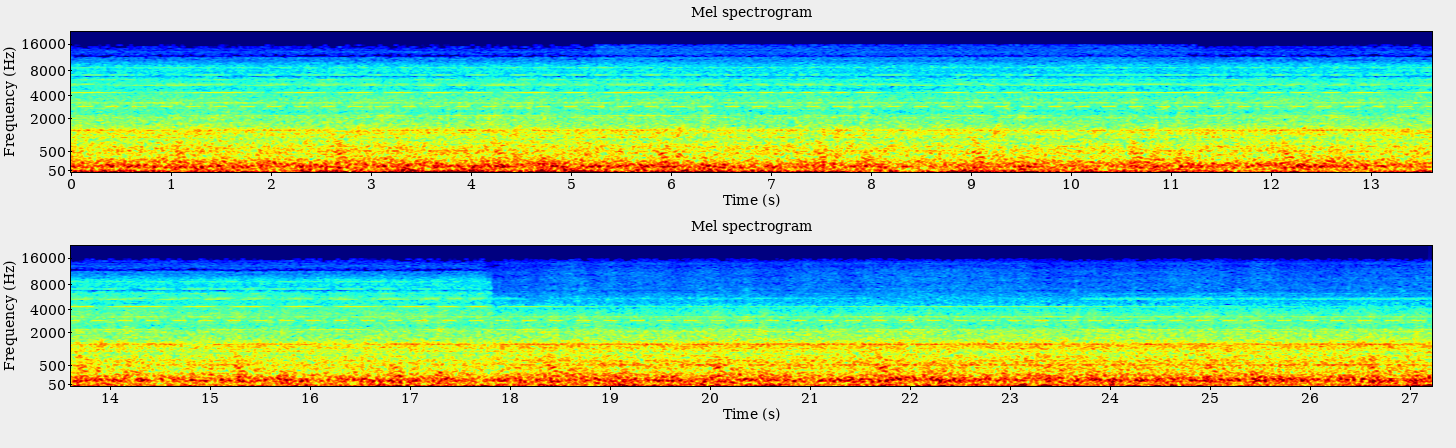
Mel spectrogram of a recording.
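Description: Jet engines roar steadily with a high whine.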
